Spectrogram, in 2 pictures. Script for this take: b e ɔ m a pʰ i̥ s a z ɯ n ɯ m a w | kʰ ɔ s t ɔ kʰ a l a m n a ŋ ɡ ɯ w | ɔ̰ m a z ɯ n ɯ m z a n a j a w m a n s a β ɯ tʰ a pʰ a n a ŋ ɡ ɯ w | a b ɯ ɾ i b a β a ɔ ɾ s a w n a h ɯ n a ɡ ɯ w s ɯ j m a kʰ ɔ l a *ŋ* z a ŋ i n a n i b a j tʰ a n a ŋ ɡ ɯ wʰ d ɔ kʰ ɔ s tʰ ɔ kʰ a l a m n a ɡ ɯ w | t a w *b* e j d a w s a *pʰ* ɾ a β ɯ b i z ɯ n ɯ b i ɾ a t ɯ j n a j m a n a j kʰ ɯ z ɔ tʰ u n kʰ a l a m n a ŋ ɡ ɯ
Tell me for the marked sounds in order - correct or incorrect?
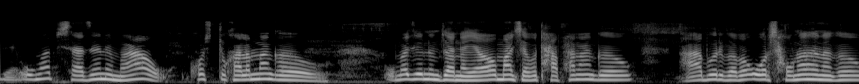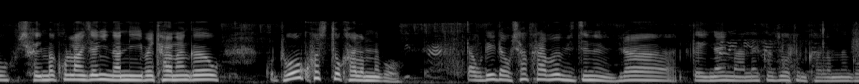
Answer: correct, incorrect: d, correct

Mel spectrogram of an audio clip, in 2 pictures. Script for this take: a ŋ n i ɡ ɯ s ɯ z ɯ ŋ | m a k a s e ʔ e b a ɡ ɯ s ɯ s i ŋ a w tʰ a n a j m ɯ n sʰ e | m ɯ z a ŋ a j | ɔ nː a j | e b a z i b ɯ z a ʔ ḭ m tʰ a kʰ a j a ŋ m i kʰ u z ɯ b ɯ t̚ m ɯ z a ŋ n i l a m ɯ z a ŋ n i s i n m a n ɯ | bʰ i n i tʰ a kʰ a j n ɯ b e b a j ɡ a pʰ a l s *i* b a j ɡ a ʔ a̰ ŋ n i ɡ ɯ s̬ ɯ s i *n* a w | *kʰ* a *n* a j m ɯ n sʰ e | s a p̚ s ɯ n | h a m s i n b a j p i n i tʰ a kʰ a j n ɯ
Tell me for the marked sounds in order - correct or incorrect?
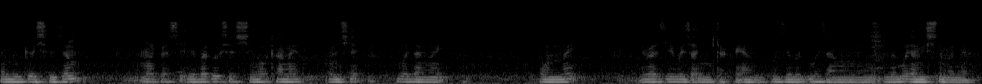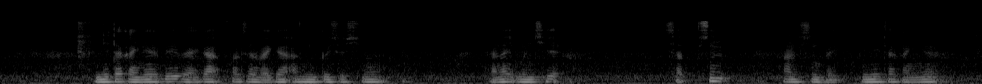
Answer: incorrect: a, incorrect: ŋ, incorrect: tʰ, correct

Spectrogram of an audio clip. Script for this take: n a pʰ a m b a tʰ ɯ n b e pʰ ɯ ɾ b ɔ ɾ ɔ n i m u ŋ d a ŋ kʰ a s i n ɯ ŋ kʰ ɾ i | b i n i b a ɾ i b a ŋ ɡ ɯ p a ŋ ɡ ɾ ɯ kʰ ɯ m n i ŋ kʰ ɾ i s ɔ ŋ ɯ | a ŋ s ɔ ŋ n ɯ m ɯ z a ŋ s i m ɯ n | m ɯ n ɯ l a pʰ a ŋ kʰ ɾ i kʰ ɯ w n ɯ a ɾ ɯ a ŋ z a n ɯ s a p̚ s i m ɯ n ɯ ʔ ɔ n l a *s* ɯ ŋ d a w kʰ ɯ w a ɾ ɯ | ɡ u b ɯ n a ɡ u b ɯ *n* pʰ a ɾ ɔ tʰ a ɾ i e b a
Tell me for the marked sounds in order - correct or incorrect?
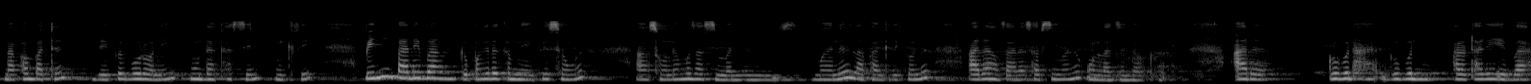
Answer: incorrect: z, correct

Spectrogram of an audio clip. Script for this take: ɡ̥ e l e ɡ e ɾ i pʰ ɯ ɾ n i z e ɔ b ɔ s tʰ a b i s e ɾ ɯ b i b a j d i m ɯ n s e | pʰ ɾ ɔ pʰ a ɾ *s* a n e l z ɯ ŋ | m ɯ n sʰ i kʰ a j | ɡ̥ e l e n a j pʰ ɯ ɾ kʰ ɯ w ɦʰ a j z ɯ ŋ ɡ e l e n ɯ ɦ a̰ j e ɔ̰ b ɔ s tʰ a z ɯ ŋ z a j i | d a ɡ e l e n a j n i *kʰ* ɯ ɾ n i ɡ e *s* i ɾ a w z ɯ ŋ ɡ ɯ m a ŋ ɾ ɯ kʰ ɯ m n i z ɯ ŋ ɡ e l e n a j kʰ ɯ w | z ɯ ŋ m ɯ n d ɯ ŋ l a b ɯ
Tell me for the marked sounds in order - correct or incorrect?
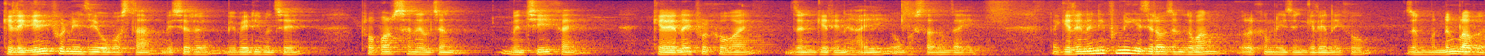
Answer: correct, incorrect: pʰ, incorrect: z

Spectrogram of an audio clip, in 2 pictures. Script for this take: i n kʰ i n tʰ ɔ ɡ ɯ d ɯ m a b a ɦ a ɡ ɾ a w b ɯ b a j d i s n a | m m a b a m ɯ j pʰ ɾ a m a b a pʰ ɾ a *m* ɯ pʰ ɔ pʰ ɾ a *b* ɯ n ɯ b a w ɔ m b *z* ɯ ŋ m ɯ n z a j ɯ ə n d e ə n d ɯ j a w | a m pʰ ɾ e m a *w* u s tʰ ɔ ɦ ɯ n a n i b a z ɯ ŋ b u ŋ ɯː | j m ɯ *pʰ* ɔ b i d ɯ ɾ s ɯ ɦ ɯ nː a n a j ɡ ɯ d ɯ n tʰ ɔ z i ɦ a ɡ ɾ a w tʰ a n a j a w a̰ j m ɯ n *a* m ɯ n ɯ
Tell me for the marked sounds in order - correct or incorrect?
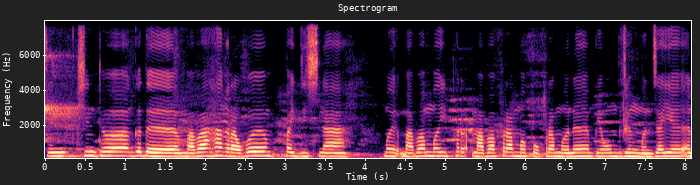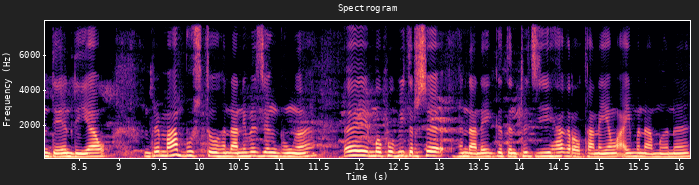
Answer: correct, incorrect: m, correct, incorrect: b, correct, correct

